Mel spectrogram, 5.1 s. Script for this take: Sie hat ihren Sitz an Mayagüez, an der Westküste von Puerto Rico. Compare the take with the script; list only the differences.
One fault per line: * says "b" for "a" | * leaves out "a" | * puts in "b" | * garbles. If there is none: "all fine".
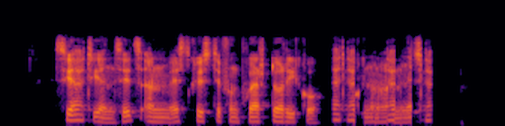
* leaves out "Mayagüez an der"
* garbles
